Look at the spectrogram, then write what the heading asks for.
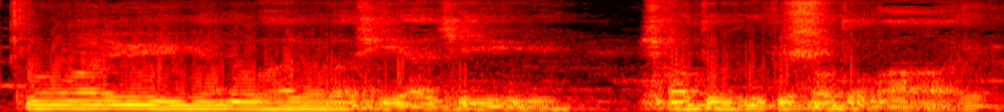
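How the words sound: The voice is heavy, deep and grave. It drives the love away. The speaker calls it wrong. "আমার ভারী গলা, গম্ভীর গলা"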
